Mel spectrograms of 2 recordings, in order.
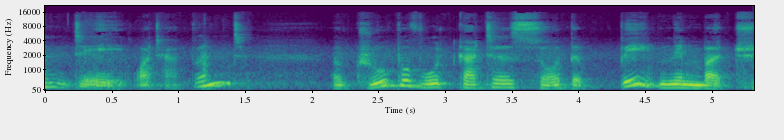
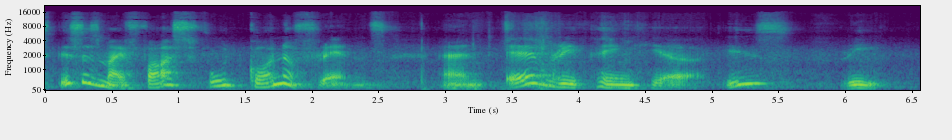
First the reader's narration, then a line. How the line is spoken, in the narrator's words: Avi chuckled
